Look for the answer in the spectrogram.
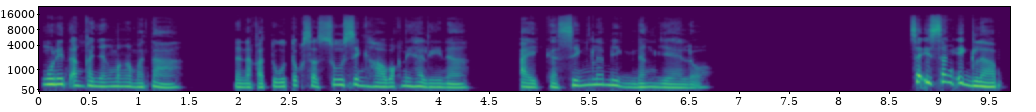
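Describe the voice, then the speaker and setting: A woman's voice: deep voice, no room sound, clean studio sound. A woman reading a suspenseful story as a scripted, dramatic narration.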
